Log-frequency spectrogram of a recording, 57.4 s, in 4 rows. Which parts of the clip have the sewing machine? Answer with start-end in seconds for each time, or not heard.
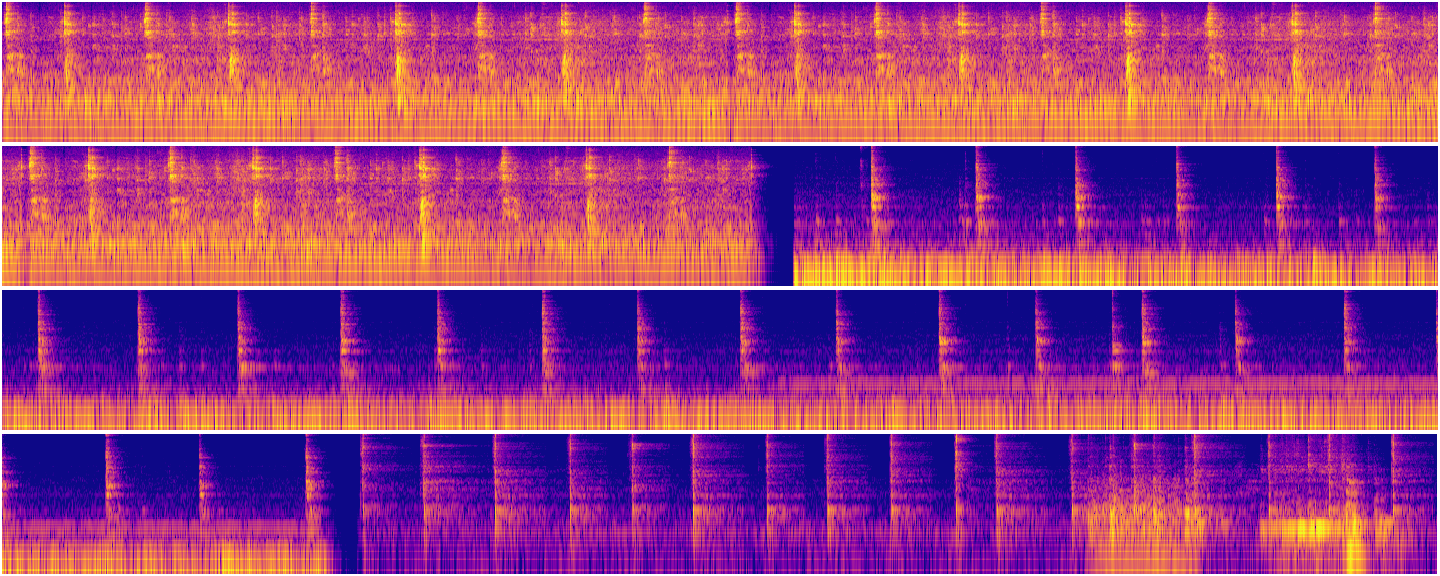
53.9-57.1.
